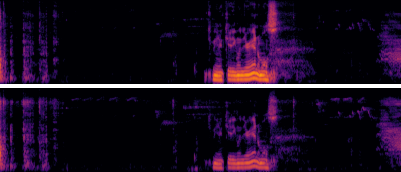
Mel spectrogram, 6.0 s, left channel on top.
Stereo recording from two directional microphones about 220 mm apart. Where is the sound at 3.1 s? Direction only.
50° left (ahead or behind).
